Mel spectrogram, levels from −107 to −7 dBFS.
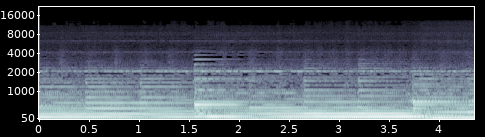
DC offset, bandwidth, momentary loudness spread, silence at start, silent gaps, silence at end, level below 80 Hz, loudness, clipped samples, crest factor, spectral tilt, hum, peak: under 0.1%; 3.4 kHz; 6 LU; 0 s; none; 0 s; -28 dBFS; -19 LUFS; under 0.1%; 10 dB; -11 dB/octave; none; -8 dBFS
